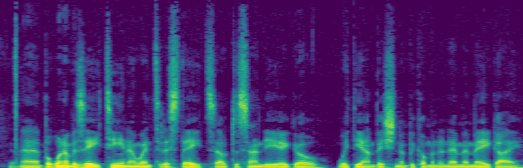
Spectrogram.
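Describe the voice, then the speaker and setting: In an Irish accent, a man with a very deep, low pitch talks very fast with hardly any pauses and flat, monotone intonation, on a very clean recording with a silent background. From Ireland, Galway. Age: 30s. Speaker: wellness coach and author. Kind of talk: casual interview chat.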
